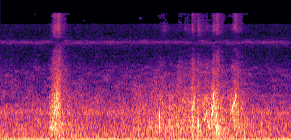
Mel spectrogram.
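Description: A small metal tool clicks and scrapes faintly against tiny watch parts.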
